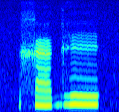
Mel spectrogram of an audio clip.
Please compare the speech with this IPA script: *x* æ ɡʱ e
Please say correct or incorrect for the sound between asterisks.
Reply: correct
